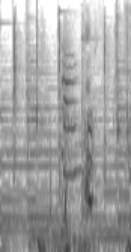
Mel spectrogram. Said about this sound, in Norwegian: kanskje en hund som bjeffer på en katt som svarer med et mjau da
